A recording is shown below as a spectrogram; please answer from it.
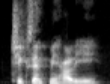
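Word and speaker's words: Csikszentmihalyi: And then there's Chicken Mahali. Wait, Mark, did I say his name right? Close enough. Chicken Mihali.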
